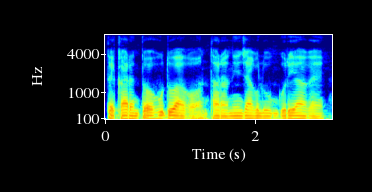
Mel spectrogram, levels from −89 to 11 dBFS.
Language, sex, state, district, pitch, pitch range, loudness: Chakma, male, Tripura, Unakoti, 100 Hz, 100-105 Hz, -16 LUFS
